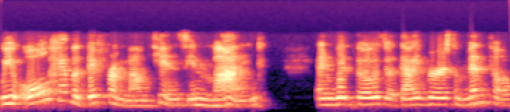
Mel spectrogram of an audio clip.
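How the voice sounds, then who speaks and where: A woman speaks with a Korean accent at a medium pitch. Her pace is fairly slow and her pitch variation ordinary. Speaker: artist. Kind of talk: artist talk. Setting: art center exhibition.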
